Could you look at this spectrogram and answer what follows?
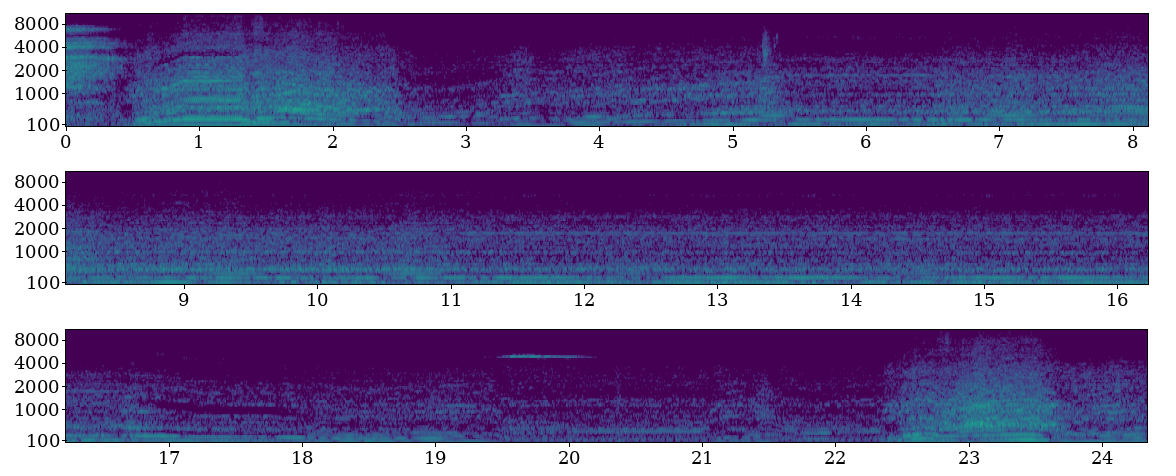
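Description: Steady, fairly quiet race car engine drone in Le Mans Ultimate, holding a constant pitch through most of the run with brief revving shifts at the start and end.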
